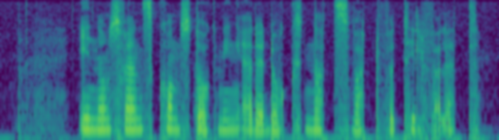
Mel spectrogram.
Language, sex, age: Swedish, female, 18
